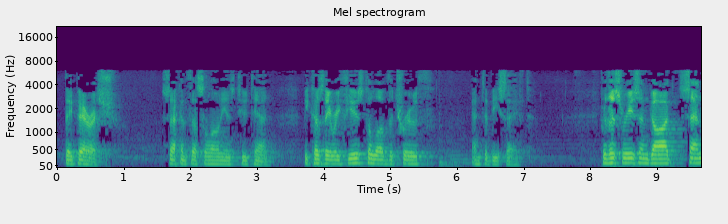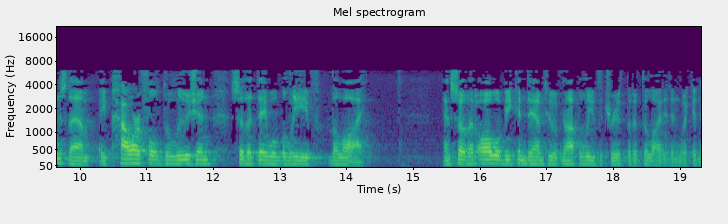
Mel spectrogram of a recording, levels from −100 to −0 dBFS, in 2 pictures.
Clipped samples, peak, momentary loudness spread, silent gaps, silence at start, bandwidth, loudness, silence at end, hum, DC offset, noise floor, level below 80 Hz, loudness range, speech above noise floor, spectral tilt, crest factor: under 0.1%; -2 dBFS; 14 LU; none; 0.1 s; 6.4 kHz; -26 LUFS; 0 s; none; under 0.1%; -61 dBFS; -62 dBFS; 6 LU; 35 dB; -5 dB/octave; 26 dB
